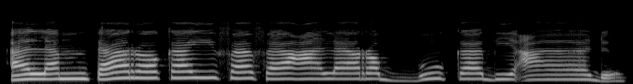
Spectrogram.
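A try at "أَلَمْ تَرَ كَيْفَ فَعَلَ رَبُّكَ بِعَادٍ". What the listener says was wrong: Alam jelasin hamzahnya.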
